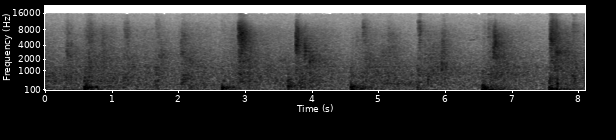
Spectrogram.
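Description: Slow footsteps on a hard floor, short knocks about once a second.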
